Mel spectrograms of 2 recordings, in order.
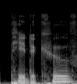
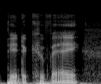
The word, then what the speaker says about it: pied de cuve: I do want to apologize for my pronunciation of Pied de Cuve, which I pronounce as Pied de Cuvée multiple times, so to the point that it's embarrassing.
